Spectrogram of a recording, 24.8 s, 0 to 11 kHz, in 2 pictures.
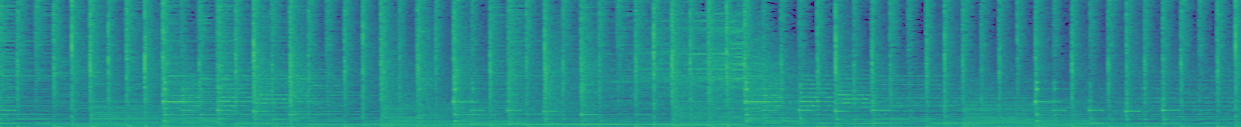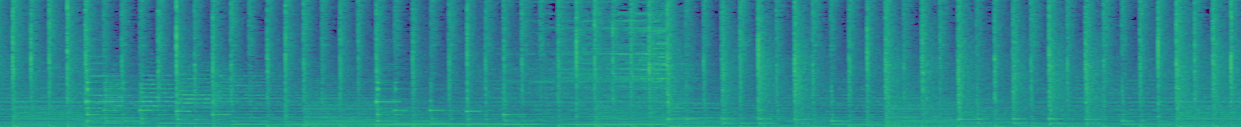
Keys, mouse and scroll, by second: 7.1 shift+click, 9.1-11.0 middle drag, 11.0 shift+click, 11.6 shift+click, 12.0-13.9 middle drag, 13.9 shift+click, 14.6 shift+click, 15.0-17.0 middle drag, 17.0 click, 17.7-20.4 middle drag, 20.4 click, 22.1 click, 24.2 g.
